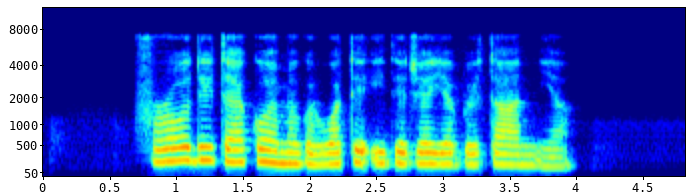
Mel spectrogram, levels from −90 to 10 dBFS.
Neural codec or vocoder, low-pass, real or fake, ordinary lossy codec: codec, 16 kHz, 0.4 kbps, LongCat-Audio-Codec; 7.2 kHz; fake; AAC, 64 kbps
